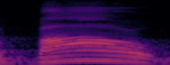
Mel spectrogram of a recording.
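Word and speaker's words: bough: by baby when the bow breaks that's b o you G but it's not pronounced buff it's pronounced bow so even though a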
